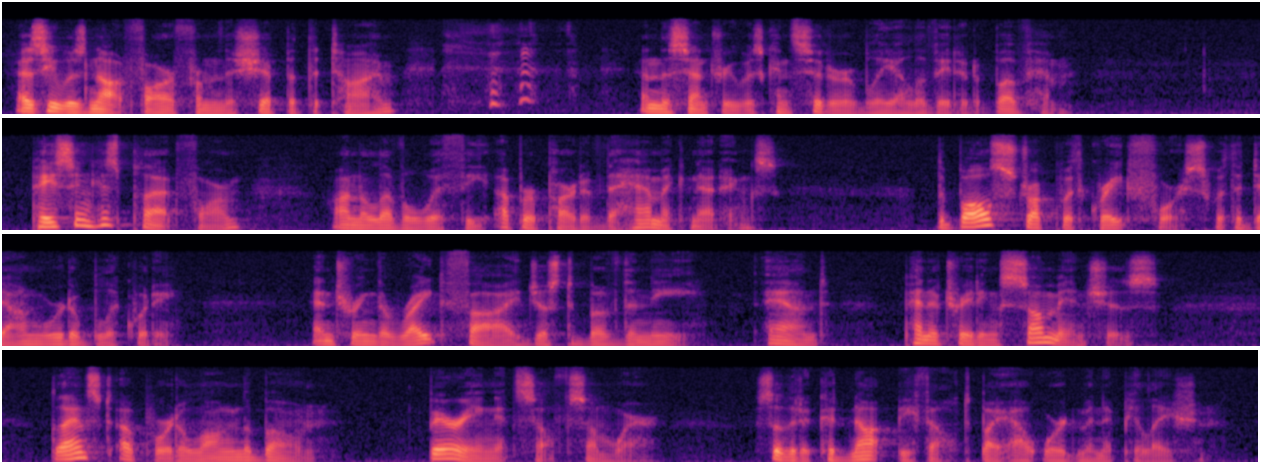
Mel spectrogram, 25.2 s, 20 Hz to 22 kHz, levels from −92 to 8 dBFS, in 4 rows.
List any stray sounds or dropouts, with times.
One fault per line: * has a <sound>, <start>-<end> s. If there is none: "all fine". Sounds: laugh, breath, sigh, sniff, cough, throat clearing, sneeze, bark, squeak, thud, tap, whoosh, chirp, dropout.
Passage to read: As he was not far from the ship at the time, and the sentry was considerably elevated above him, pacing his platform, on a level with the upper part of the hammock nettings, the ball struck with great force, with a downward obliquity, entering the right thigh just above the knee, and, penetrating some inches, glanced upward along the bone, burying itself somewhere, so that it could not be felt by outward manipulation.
* has a laugh, 2.2-2.9 s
